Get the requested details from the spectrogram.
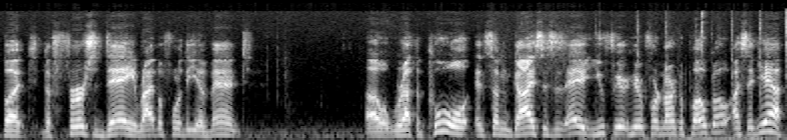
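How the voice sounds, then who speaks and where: In this remote video-call interview, a man speaks at a normal pace in a voice on the high side. He shares stories enthusiastically, filler-heavy, acting out others' remarks.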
